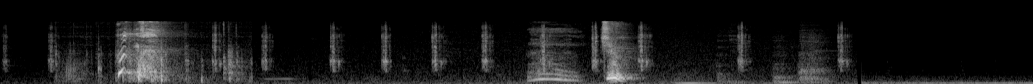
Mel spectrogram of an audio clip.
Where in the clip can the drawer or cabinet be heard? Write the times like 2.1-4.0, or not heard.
not heard.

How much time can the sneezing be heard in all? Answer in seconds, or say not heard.
3 s.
